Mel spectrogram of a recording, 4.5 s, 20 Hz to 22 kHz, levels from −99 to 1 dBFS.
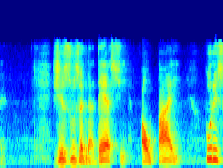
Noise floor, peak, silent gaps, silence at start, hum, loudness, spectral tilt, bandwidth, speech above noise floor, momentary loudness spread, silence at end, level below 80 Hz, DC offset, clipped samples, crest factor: -56 dBFS; 0 dBFS; none; 0 s; none; -21 LUFS; -5 dB/octave; 8.4 kHz; 36 dB; 16 LU; 0 s; -68 dBFS; under 0.1%; under 0.1%; 20 dB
